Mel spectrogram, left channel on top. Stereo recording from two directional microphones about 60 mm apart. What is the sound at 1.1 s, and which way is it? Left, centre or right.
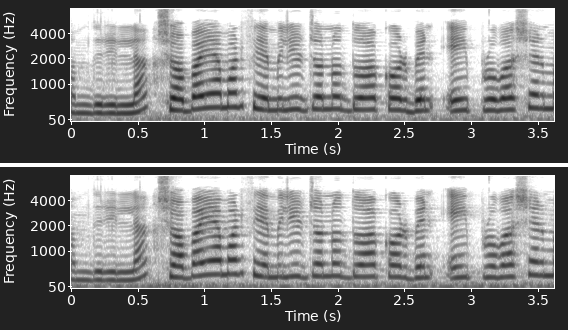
Speech, left.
